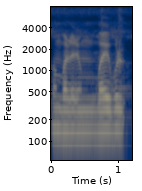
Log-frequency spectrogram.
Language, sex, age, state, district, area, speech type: Malayalam, male, 60+, Kerala, Kottayam, urban, spontaneous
